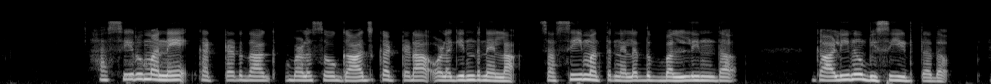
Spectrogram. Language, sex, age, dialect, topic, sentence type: Kannada, female, 25-30, Northeastern, agriculture, statement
